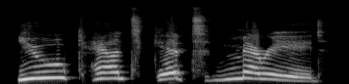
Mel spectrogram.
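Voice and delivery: spooky, scary, threatening, menacing storybook villain voice. A narrator reads the stink bug's line to the gathered friends, in a scary voice. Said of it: "said a scary voice".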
